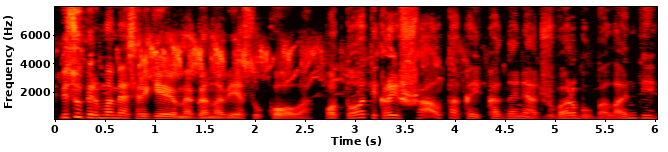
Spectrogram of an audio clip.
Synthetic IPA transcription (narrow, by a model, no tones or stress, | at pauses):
ʋʲɪsuːpʲɪɾmɐmʲɛsɾʲɛɡʲeːjoːmʲɛɡɐnɐʋʲeːsuːkoːʋɐpoːt̪oːt̪ʲɪkɾɐɪʃɐ̰lˠt̪ɐkɐɪkɐd̪ɐnʲɛt̪ʒʋɐɾbuːbɐlˠɐnʲd̪ʲiː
